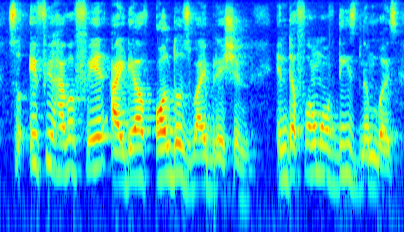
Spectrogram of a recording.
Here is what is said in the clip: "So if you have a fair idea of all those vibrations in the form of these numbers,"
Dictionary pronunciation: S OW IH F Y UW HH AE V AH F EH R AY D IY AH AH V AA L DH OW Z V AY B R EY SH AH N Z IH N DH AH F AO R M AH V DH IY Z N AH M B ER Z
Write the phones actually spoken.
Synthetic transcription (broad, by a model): S OW IH F Y UW HH AE V AH F EH R AY D IY AH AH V AA L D OW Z V AY B R EY SH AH N IH N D AH F AO R M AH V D IY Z N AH M B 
